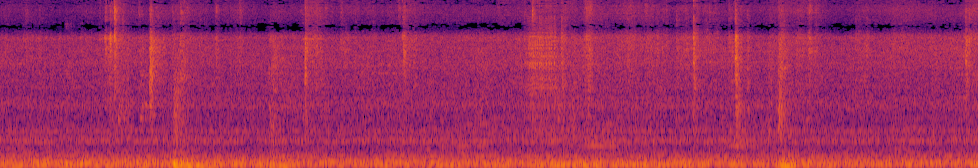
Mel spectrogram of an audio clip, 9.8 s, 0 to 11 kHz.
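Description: Inside a Seibu 10000 series 'Red Arrow Classic' limited express car: a low, steady rumble with a few soft knocks and clicks and a brief hiss about halfway through.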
